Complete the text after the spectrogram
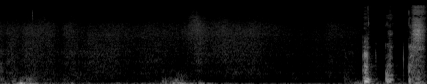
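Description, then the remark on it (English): Soft cloth rustling of a towel rubbing a dog dry after its bath in the tub, quiet and steady at first, then a few brisk, louder scrubbing bursts near the end. No one speaks. “Just let me towel you off.”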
